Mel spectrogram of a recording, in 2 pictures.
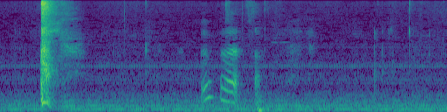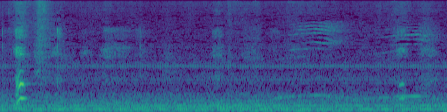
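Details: Four-month-old baby gives a single sharp sneeze, followed by a few soft baby vocal sounds in a quiet room; sneeze.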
